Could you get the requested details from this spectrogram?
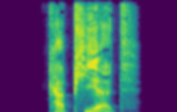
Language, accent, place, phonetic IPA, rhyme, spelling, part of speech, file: German, Germany, Berlin, [kaˈpiːɐ̯t], -iːɐ̯t, kapiert, verb, De-kapiert.ogg
- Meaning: 1. past participle of kapieren 2. inflection of kapieren: third-person singular present 3. inflection of kapieren: second-person plural present 4. inflection of kapieren: plural imperative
